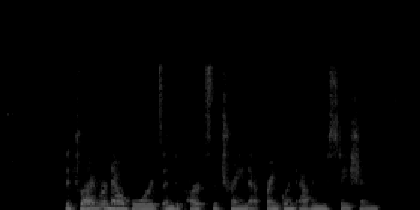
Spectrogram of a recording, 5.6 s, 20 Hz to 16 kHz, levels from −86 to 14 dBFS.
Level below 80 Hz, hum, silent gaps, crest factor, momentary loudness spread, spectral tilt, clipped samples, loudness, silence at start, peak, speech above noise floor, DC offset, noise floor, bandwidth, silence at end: -84 dBFS; none; none; 18 dB; 9 LU; -6.5 dB/octave; under 0.1%; -52 LUFS; 0.85 s; -34 dBFS; over 39 dB; under 0.1%; under -90 dBFS; 11.5 kHz; 0.55 s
